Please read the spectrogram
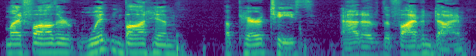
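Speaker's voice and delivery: normal talking voice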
